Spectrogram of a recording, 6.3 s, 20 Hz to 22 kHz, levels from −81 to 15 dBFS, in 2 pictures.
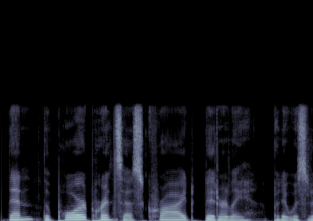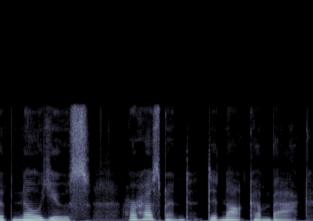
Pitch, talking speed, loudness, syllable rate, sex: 180 Hz, 170 wpm, -19 LUFS, 4.4 syllables/s, female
